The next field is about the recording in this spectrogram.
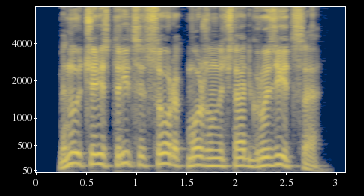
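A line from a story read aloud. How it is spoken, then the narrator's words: Yelling right into ear. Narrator (Russian): Вопит и брызгается он прямо мне в ухо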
